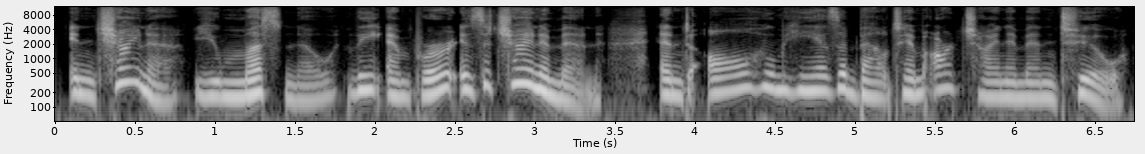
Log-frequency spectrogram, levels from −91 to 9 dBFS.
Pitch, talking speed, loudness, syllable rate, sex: 195 Hz, 180 wpm, -19 LUFS, 4.8 syllables/s, female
